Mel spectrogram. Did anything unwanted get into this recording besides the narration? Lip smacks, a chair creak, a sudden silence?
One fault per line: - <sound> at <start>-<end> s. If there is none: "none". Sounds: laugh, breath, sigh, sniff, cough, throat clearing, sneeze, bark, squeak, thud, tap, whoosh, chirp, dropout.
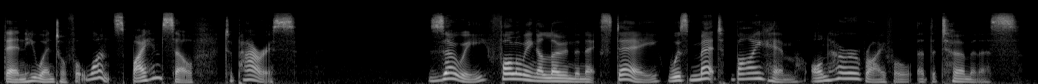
none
